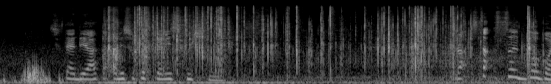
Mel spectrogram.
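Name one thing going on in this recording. Plastic packaging crinkles and rustles as a hand handles it.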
